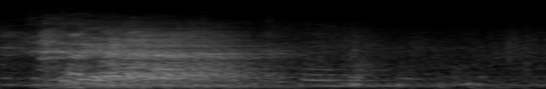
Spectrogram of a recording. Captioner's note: audience laughing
